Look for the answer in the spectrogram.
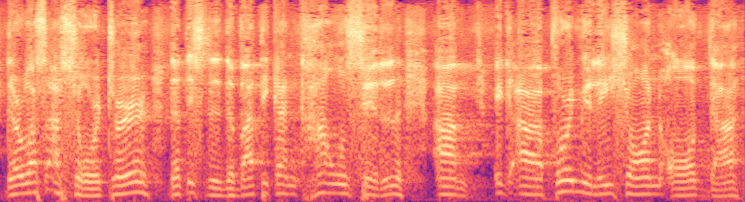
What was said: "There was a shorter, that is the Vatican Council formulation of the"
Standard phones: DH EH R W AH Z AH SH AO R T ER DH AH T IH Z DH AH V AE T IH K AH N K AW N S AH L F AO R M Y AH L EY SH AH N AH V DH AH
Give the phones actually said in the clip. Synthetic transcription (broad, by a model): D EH R W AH S AH S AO R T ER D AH T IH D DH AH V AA T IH K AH N K AW N S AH L F AO R M Y AH L EY SH AH N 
